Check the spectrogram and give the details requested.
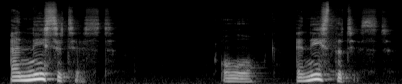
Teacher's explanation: Some people may say it so quickly you can barely hear the th sound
